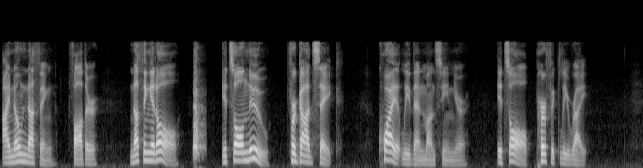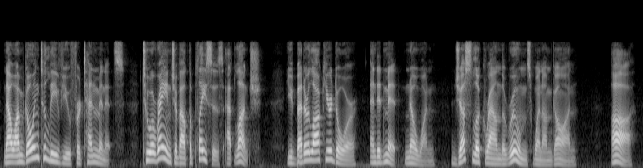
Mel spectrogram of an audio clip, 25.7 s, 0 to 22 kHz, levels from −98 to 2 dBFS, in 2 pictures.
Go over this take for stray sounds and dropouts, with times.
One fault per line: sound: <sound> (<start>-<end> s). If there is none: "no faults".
sound: bark (3.9-4.1 s)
